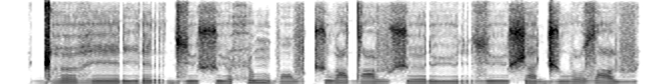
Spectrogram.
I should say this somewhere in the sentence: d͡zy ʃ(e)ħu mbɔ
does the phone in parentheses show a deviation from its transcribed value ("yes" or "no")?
yes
